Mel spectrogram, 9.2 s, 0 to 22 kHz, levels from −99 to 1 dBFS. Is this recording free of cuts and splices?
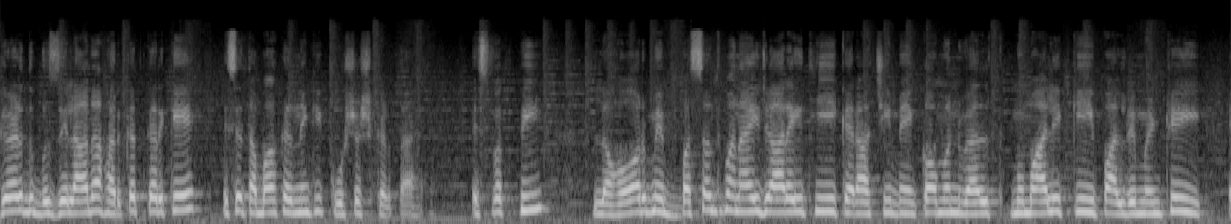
yes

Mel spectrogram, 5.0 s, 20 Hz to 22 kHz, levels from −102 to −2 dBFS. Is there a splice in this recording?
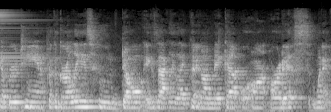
no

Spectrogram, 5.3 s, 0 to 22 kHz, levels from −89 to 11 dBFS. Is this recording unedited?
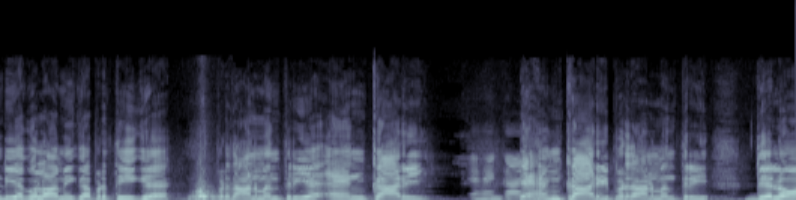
no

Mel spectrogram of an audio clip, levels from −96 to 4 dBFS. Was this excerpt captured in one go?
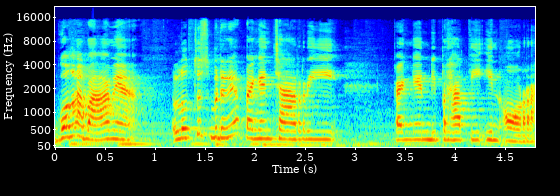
yes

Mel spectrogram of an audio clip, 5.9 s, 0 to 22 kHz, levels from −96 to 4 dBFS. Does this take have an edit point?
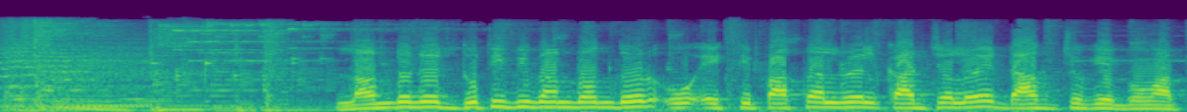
yes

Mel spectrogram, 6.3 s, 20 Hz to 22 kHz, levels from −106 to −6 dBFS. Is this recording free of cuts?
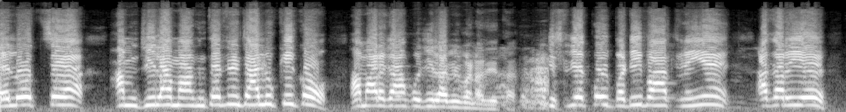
no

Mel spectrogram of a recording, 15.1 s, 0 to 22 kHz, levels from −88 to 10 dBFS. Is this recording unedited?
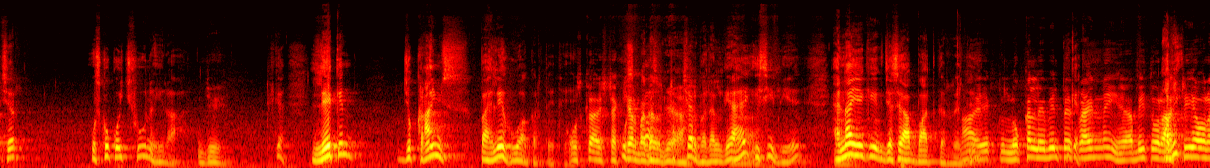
yes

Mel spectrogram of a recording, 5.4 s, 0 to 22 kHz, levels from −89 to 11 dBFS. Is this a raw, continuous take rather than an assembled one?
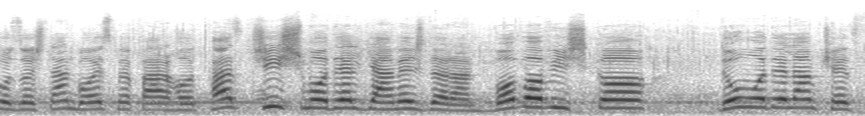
yes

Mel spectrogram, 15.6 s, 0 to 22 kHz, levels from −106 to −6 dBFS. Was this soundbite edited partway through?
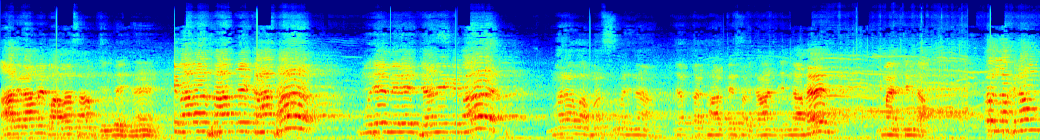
yes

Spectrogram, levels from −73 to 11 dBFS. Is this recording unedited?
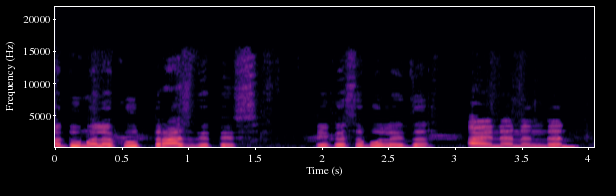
no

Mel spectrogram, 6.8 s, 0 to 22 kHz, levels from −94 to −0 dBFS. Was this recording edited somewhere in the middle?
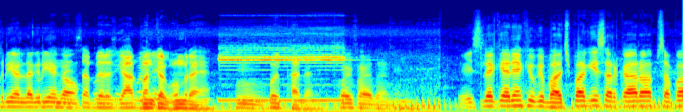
no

